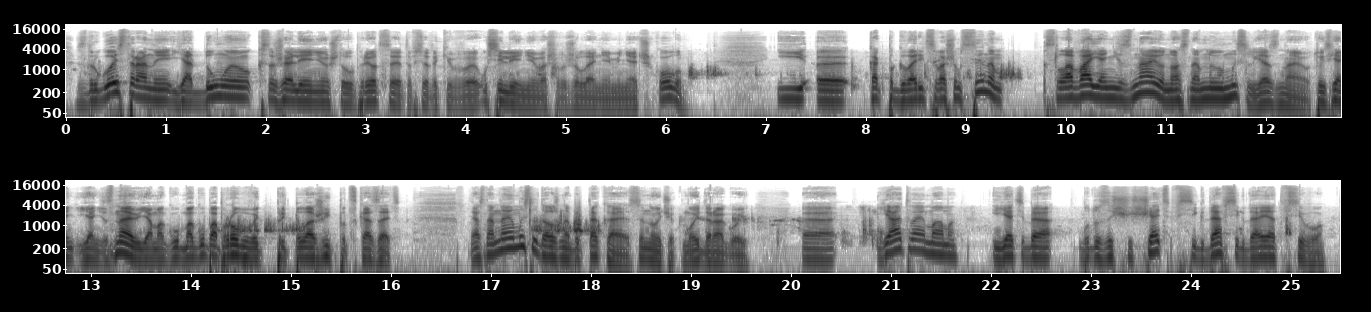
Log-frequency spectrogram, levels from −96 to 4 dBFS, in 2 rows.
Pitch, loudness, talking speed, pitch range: 115 Hz, -19 LUFS, 155 wpm, 100-135 Hz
